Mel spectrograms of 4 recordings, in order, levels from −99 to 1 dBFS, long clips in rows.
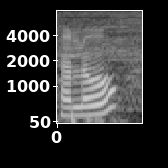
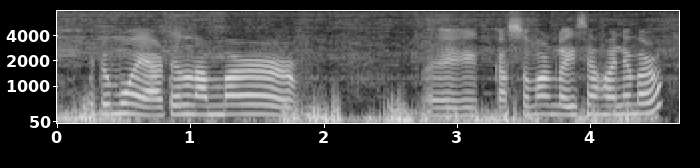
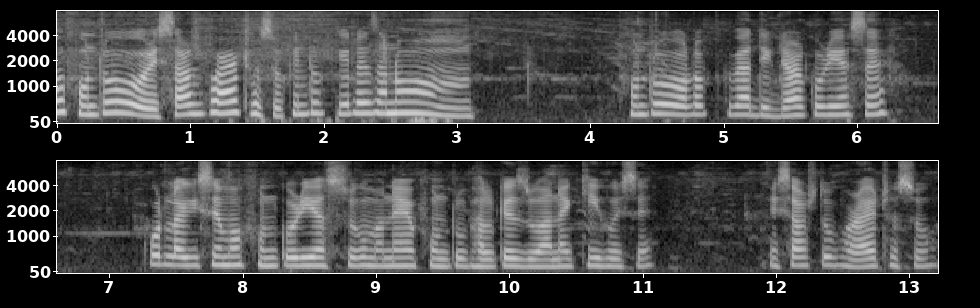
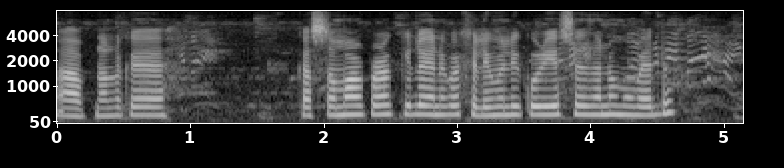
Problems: constant background noise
